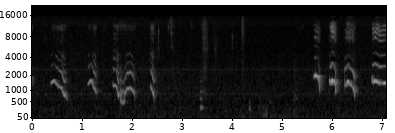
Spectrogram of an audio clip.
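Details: Twenty-four-day-old Shiba Inu puppies, a brother pinned under two sisters and trying to wriggle free; a run of short, high, arching whimpers repeated about every half second, a pause with soft rustles, then more rapid yelps.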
